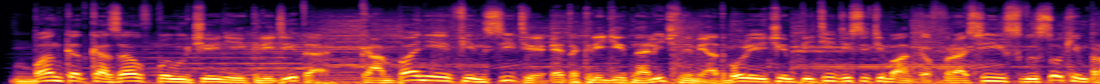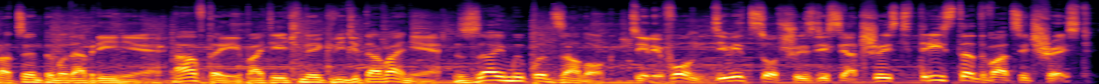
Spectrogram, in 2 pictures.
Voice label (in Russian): Аудиоролик рекламный ролик; АУДИОРОЛИКИ; Компания Фин-Сити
